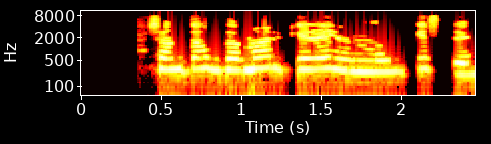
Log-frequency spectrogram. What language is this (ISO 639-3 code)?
isl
